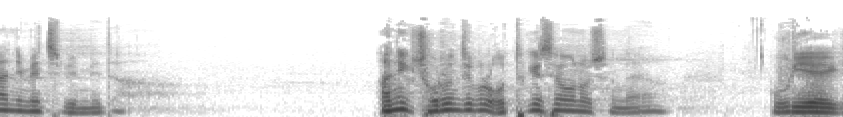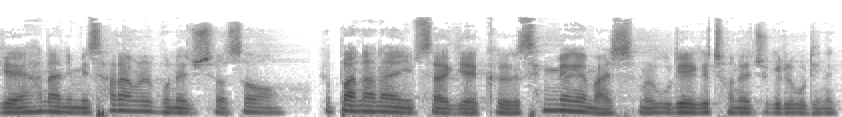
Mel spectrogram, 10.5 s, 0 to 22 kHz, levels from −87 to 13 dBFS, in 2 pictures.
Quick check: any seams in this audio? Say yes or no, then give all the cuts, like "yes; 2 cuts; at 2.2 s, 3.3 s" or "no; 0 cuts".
yes; 1 cut; at 7.2 s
